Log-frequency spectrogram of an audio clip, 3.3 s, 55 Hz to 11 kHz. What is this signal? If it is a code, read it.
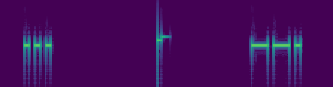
Morse code, heard as a keyed tone, about 22 wpm, 700 Hz. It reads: S G
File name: Single-Letter-Number-22wpm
